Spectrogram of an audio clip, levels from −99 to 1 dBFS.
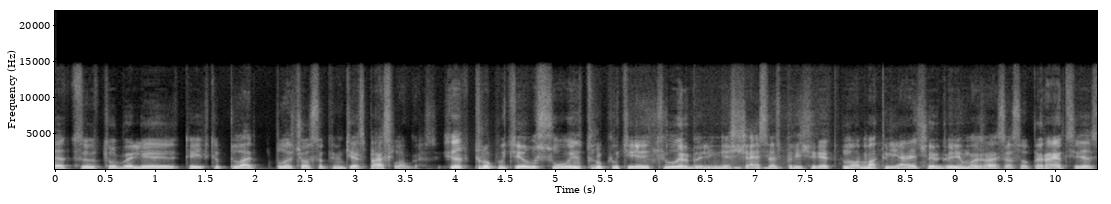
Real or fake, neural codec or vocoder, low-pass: fake; codec, 32 kHz, 1.9 kbps, SNAC; 14.4 kHz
